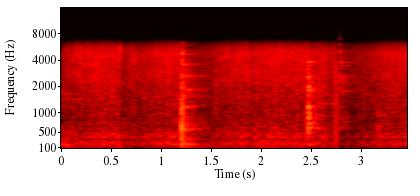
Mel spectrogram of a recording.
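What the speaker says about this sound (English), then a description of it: "It's important not to cook this to the point where the shallot starts to darken and burn" Red onion softening in a frying pan, with a soft, even sizzle broken by a few sharp clicks of a utensil stirring against the pan.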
